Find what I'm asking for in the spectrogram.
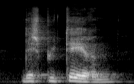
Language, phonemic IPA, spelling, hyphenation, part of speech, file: Dutch, /ˌdɪspyˈteːrə(n)/, disputeren, dis‧pu‧te‧ren, verb, Nl-disputeren.ogg
- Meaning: to dispute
